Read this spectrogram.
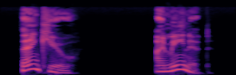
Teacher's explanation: The word thank you here is slow and sincere, stretched gently, completely different from a quick, polite thanks you might say to a stranger holding a door open for you.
